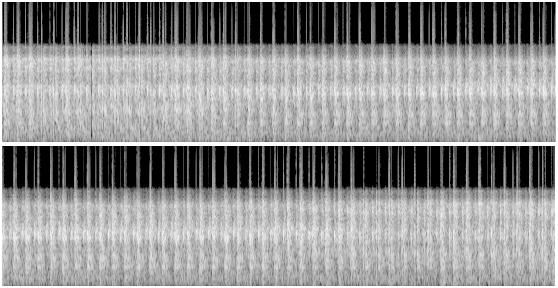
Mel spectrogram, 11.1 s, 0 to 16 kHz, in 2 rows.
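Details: 2002 Ford Windstar 3.8L idling: sharp, even top-end ticking about four per second, cause unknown; oil level risen with light-brown milky-coffee oil spilling, appearing overnight after running fine, though coolant not significantly low.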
